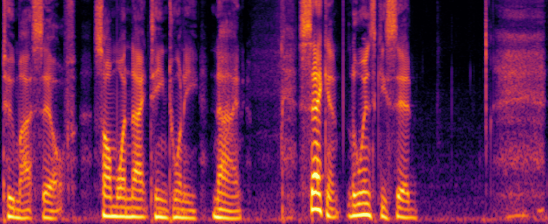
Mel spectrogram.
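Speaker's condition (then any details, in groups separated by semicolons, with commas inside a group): No condition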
